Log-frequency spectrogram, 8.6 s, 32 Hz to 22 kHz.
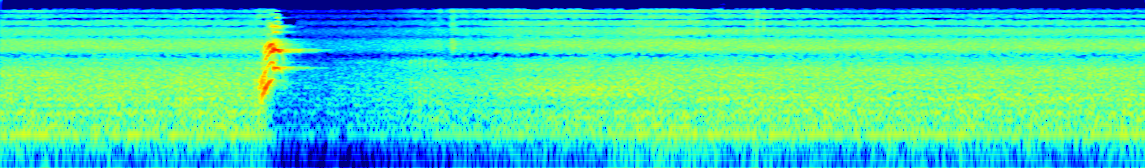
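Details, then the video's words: A 10-week-old Chihuahua puppy yaps once, short and shrill, at a dancing Christmas dog toy, then falls quiet against a low indoor background hum. "Chihuahua Barking"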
